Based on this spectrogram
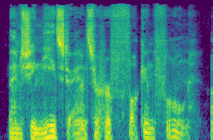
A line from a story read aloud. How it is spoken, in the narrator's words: I muttered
